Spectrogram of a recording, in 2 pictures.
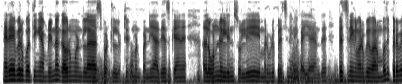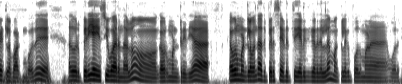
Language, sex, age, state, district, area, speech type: Tamil, male, 30-45, Tamil Nadu, Namakkal, rural, spontaneous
